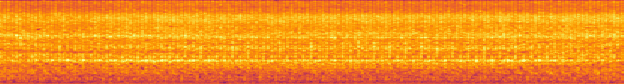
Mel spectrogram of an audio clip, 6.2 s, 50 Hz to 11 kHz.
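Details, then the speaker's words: Circa-1997 Isuzu Panther 2.5 diesel that idled rough and shook, after cooling-system overhaul and fitting a thermostat: even, regular idle clatter about two beats a second, no hunting or shake; idle now steady. "Panther dari Malang ini kemarin hidupnya goyang banget ya stasionernya pincang-pincang goyang-goyang sekarang sudah selesai"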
